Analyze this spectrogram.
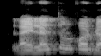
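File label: "lailatulqadar", Malay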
